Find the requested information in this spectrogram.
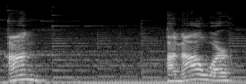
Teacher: como la H es muda, no se escucha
